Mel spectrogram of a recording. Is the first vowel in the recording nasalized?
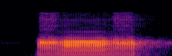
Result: yes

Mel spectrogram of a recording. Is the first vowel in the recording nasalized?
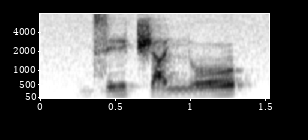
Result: no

